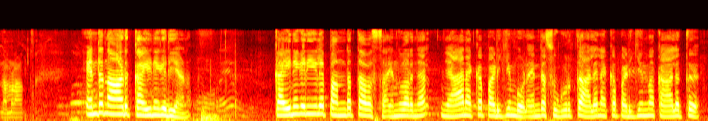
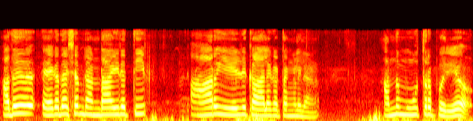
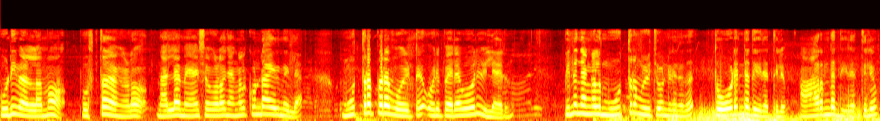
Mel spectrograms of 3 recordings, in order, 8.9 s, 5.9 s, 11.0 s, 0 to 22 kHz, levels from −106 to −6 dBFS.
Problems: background sounds at intervals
